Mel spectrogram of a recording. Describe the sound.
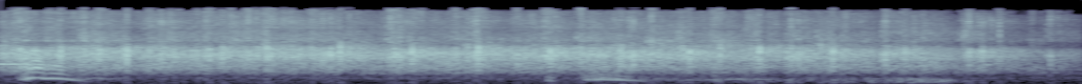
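An audience claps steadily throughout, a dense, even wash of many hands with a few sharper claps standing out, while faint voices murmur underneath.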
